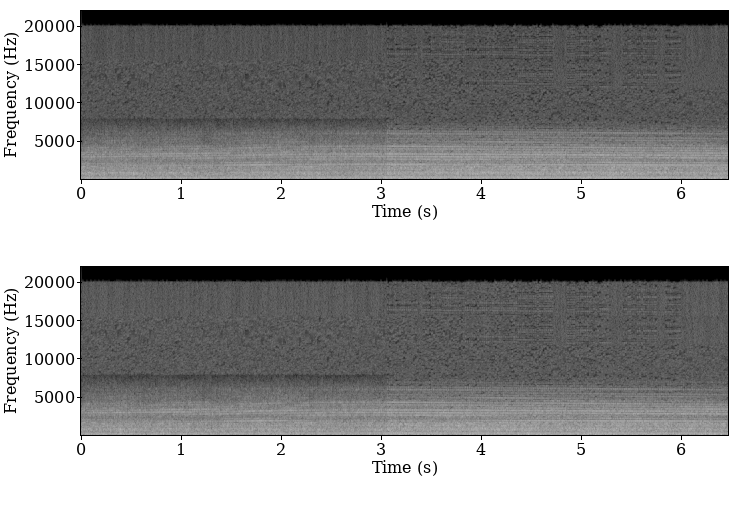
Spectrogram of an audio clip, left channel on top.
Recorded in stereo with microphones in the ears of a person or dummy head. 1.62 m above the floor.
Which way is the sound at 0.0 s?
10° left (ahead or behind).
